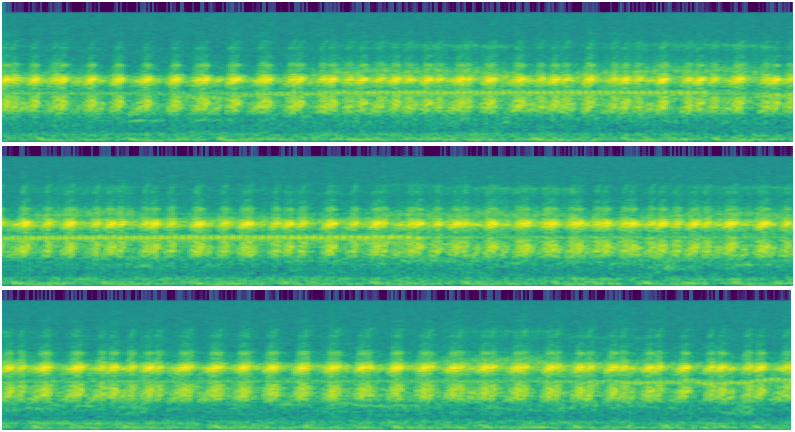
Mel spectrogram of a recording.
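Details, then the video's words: Tree frogs singing by night in a pond in North-East Italy in mid-April: dense rapid pulsed croaking in a continuous chorus, with a steady high trill of mole crickets running beneath. "relaxing singing tree frogs in pond and trilling mole crickets by night"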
